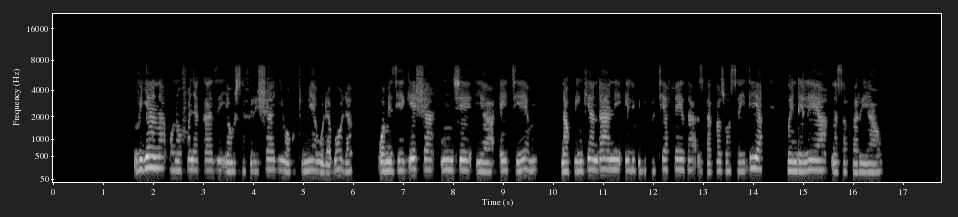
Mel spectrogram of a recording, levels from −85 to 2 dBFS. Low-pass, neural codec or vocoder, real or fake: 7.2 kHz; none; real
